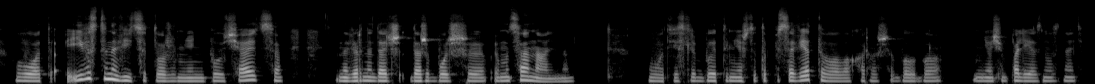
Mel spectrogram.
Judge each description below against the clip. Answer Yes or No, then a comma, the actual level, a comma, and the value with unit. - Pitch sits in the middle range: Yes, medium, 165 Hz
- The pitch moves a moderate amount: No, narrow, 1.6 semitones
